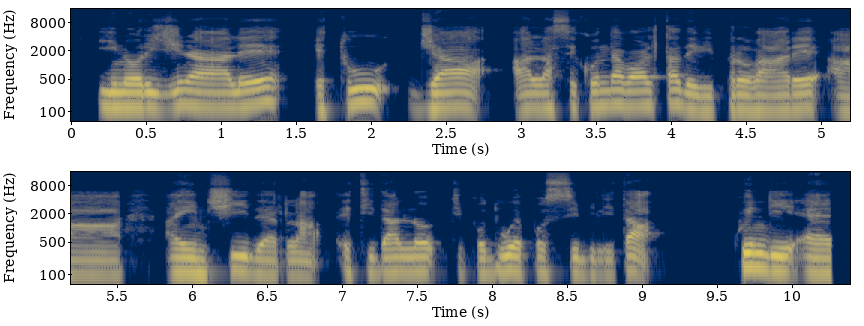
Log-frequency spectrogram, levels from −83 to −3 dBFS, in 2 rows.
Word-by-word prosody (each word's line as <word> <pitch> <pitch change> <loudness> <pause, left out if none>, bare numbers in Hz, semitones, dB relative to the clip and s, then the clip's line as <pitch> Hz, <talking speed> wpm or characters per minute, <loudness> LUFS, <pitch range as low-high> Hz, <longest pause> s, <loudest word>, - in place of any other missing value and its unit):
in 130 -1 +3
originale 130 +3 +3 0.2
e 115 0 -6
tu 160 - +2
già 130 +2 +1 0.2
alla 125 0 -1
seconda 135 +3 -2
volta 140 +1 +1
devi 115 -5 -1
provare 115 +2 0
a 105 -2 -5 0.3
a 120 - -5
inciderla 110 -4 -1
e 115 - -9
ti 115 +1 -9
danno 120 +1 0
tipo 115 -1 -7
2 125 +2 +2
possibilità. 115 -3 -3 0.4
Quindi 140 -4 +5
è 115 -2 0
120 Hz, 120 wpm, -25 LUFS, 115-130 Hz, 0.4 s, Quindi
